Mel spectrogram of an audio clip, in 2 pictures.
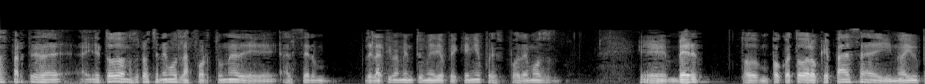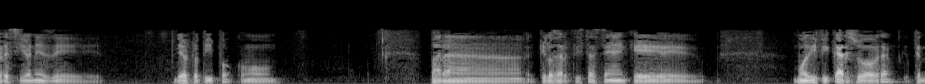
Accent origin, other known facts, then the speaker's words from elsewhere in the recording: Ecuador; no necesito irme, ponerme un poncho para decir que soy ecuatoriano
